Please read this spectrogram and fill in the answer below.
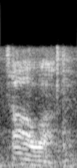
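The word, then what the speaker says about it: תעלה: How do you pronounce that? Ta'ala.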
